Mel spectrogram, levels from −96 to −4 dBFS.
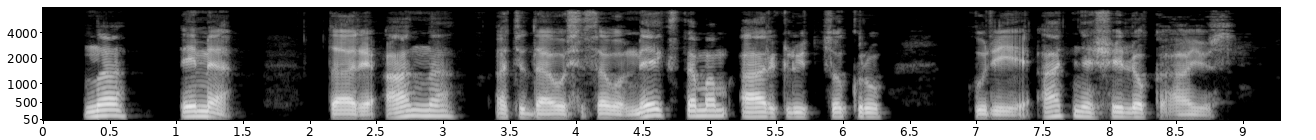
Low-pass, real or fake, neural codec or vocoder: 7.2 kHz; real; none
